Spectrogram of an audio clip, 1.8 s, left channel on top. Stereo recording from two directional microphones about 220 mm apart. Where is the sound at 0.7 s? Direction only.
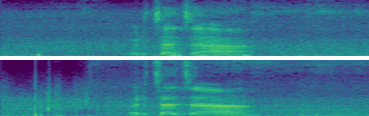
15° right (ahead or behind).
